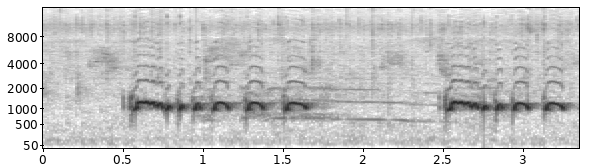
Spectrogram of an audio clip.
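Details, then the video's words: Zebra dove, with other doves said to answer at once, giving two bursts of quick, rolling coo notes with a faint steady whistled tone in the gap. "Perkutut Lain Langsung Respon Dengar Perkutut Ini Bunyi"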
